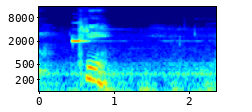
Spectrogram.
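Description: Samsung microwave oven keypad giving one short, high beep about half a second in as a button is pressed; each press adds a minute to the cooking time.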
